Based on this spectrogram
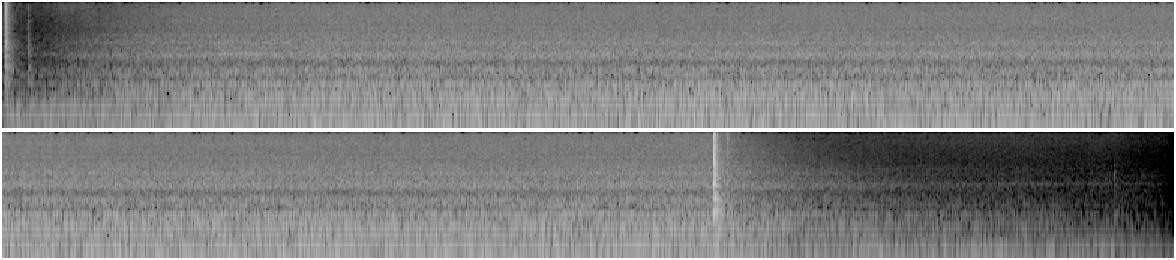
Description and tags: Kitchen fan
air-conditioning, exhaust, fan, kitchen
